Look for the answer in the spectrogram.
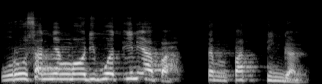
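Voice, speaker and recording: A man preaching a Quranic exegesis sermon, putting questions to the congregation and answering them himself, and slowing right down to recite verses. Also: extremely high pitch, animated, a little mellow. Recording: dull lo-fi recording.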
